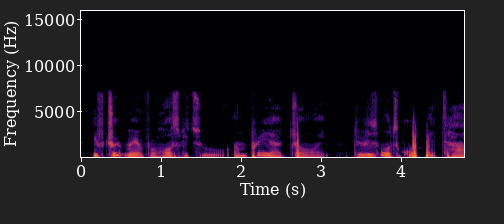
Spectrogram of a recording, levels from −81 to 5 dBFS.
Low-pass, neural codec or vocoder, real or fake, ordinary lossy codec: 7.2 kHz; none; real; none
